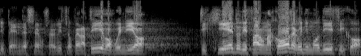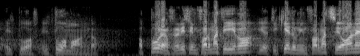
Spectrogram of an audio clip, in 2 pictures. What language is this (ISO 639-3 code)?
ita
